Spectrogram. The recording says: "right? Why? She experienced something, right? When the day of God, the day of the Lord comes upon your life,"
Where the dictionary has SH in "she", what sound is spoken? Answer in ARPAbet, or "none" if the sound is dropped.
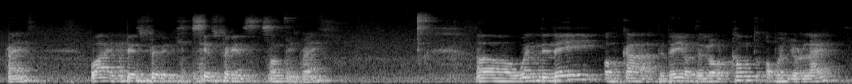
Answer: S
